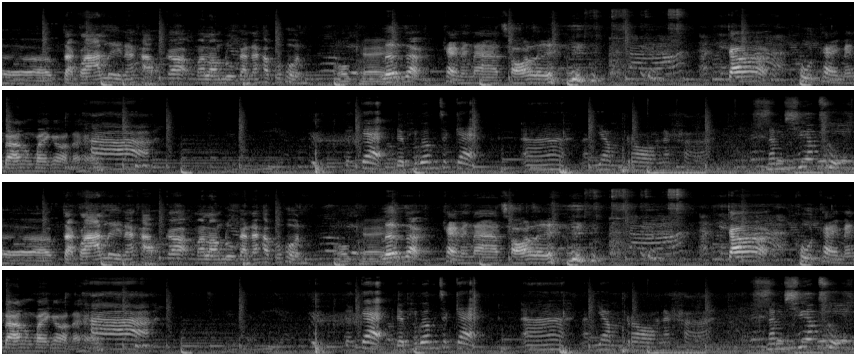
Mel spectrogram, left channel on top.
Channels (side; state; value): both; normal; correlation 0.86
